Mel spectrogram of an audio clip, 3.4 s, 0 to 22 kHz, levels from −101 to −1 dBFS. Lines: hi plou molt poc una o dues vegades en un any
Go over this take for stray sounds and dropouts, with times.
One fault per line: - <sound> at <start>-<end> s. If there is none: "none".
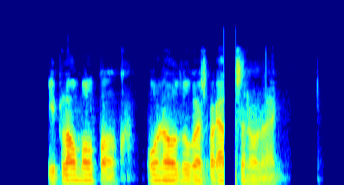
- dropout at 2.2-2.4 s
